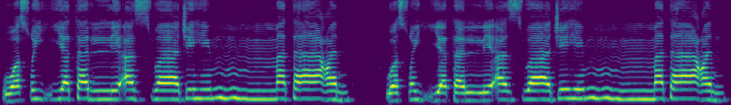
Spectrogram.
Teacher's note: دوسرے میم پر شد آیا ہے اور غنہ بھی کریں گے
